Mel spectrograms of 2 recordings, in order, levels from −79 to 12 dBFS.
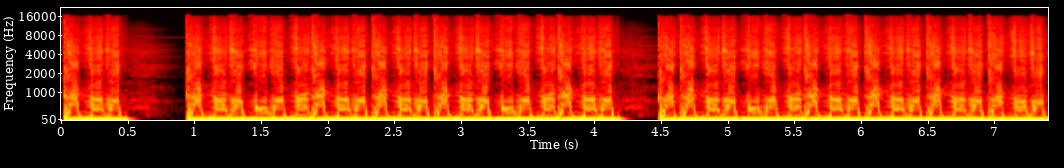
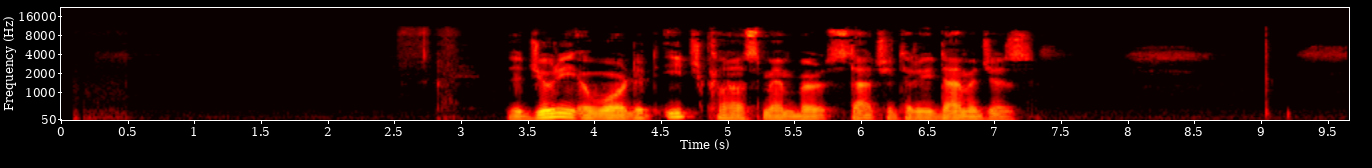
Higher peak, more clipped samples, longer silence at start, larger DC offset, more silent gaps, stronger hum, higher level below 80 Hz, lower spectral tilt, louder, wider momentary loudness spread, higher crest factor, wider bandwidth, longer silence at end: first, 0 dBFS vs -4 dBFS; neither; second, 0 s vs 2.7 s; first, 0.4% vs under 0.1%; neither; neither; first, -12 dBFS vs -42 dBFS; about the same, -4 dB/octave vs -4.5 dB/octave; first, -13 LUFS vs -23 LUFS; second, 3 LU vs 23 LU; second, 10 dB vs 22 dB; first, 17 kHz vs 11 kHz; second, 0 s vs 2.4 s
